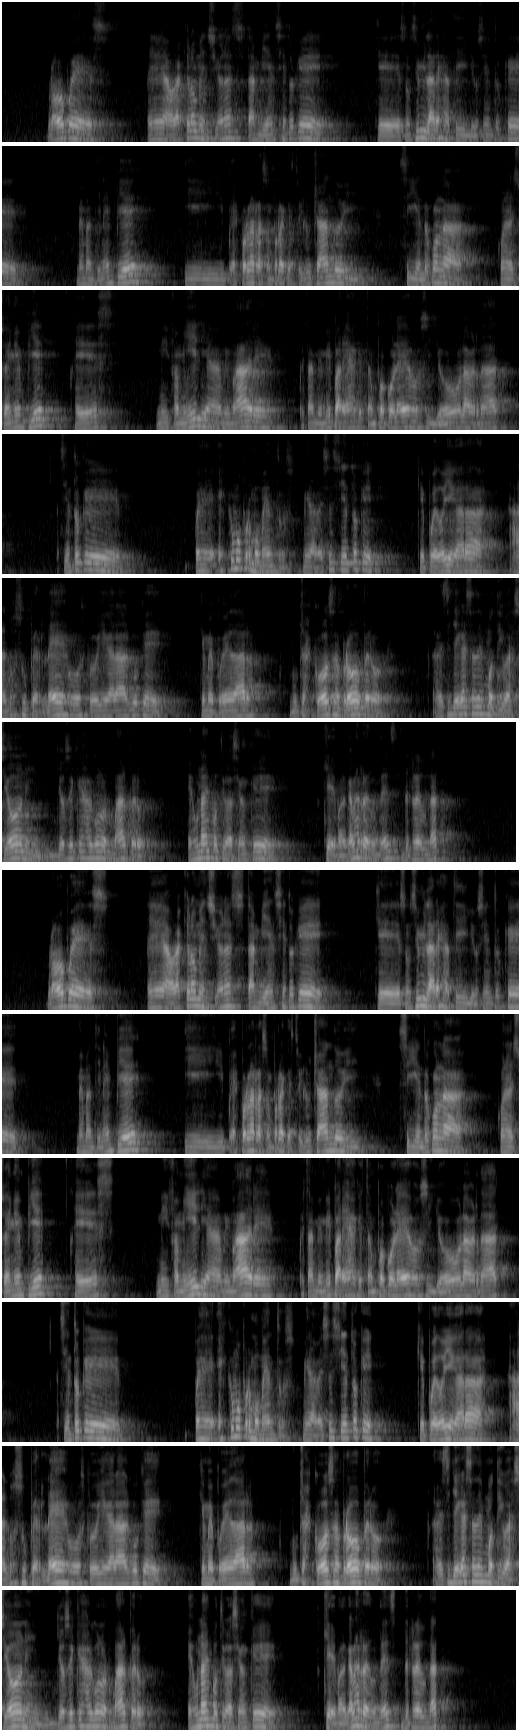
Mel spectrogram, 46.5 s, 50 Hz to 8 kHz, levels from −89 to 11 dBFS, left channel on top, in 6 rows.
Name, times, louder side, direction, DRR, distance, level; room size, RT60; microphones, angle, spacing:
voice 1, 0.7-1.6 2.2-4.8 5.6-8.0 8.9-9.9 10.5-13.1 13.7-14.7 15.2-16.2 16.6-17.2 17.8-19.6 20.1-23.0 24.1-25.1 26.2-28.8 29.5-30.5 30.9-33.4 34.0-34.8 35.3-36.7 37.5-40.9 41.6-42.9 43.6-45.3, right 4 dB, 75° right, 13 dB, 0.9 m, -34 dB
24.5 x 22.5 x 8.0 m, 0.89 s
head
